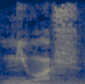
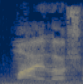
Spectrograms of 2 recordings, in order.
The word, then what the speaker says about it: Miłosz: Yes, it's, to be honest, in Poland it's Miłosz, but I'm pretty sure it's too tough, so Milos or Milos is pretty, It's fine.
